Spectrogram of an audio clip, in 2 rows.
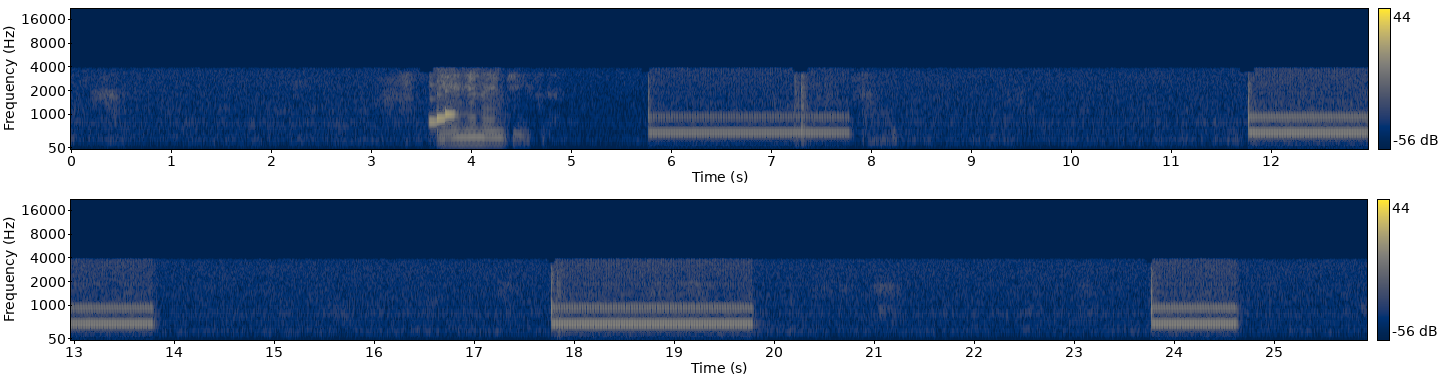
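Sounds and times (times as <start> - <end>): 
steady electronic telephone line tone over a phone connection: 3.6 - 3.9, 5.8 - 7.9, 11.8 - 13.9, 17.8 - 19.9, 23.7 - 24.7
speech: 3.8 - 4.9.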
